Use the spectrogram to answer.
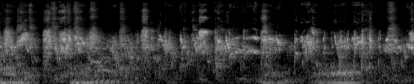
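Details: Brief stretch of parrot chicks chattering: crowded, harsh squeaks and squawks with a faint flutter and low thumps beneath.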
